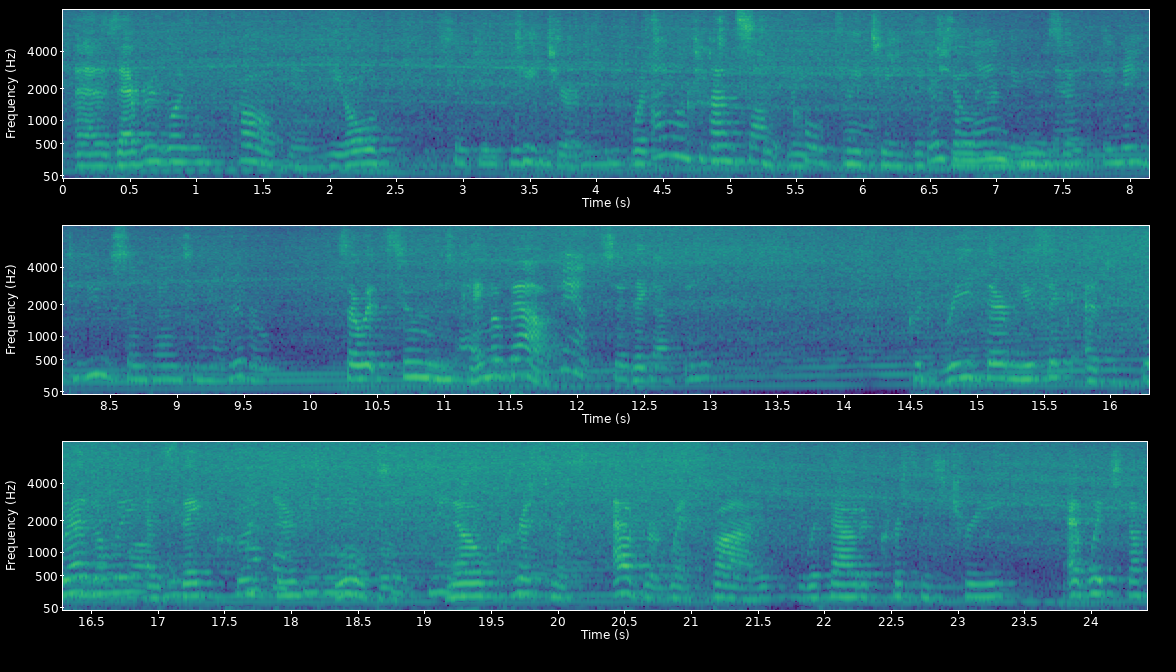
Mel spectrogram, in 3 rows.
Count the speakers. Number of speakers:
two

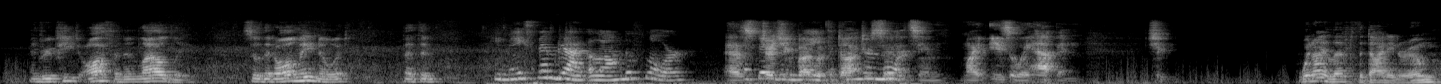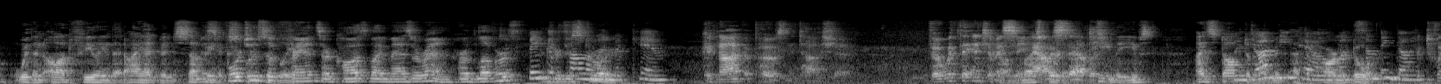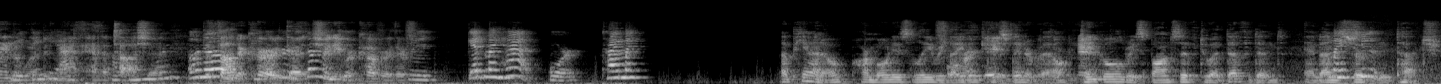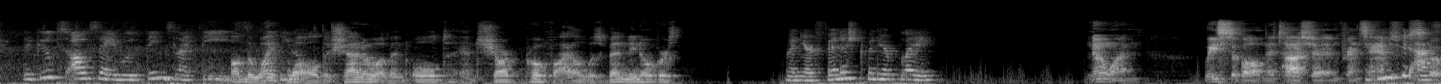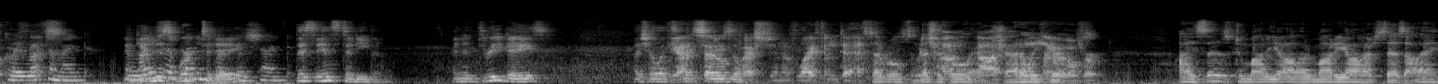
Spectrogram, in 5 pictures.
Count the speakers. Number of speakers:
four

